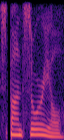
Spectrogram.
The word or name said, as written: sponsorial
